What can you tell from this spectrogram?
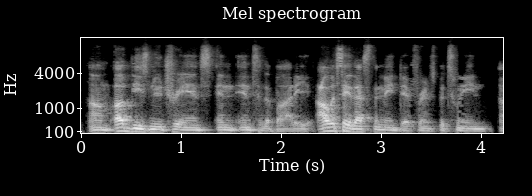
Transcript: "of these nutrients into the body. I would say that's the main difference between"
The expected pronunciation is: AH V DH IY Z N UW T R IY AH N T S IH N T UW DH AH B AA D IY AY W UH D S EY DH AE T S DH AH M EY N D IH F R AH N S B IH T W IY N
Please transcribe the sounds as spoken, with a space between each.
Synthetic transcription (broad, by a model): AH V DH IY Z N UW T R IY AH N T S IH N T UW DH AH B AA D IY AY W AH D S EY DH AE T S DH AH M EY N D IH F R AH N S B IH T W IY N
